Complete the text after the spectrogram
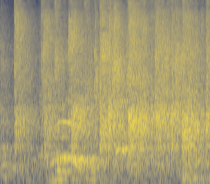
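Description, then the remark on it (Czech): An audience claps in a steady, dense burst of applause that holds at an even loudness for about two seconds, with voices faintly mixed in beneath the clapping. “To jako tleskáte tomu, že to vystříneme, jo?”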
